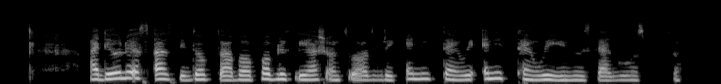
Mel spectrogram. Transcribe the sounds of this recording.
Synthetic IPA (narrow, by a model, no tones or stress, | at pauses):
aɪdeɔlwɛsas̚didɔk̚tɔabaʊt̚pɔblikɾiakʃɔ̰̃ntʰuaʊtbɹekɛnitãweʔɛnitʰãɪ̃mwejunoseaɡuohɔspitʰu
